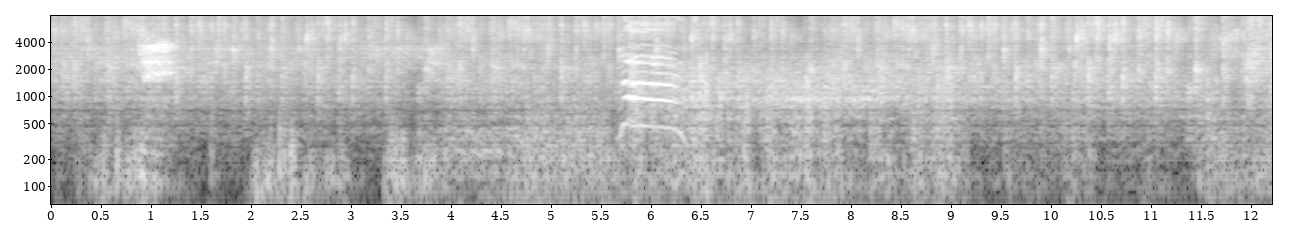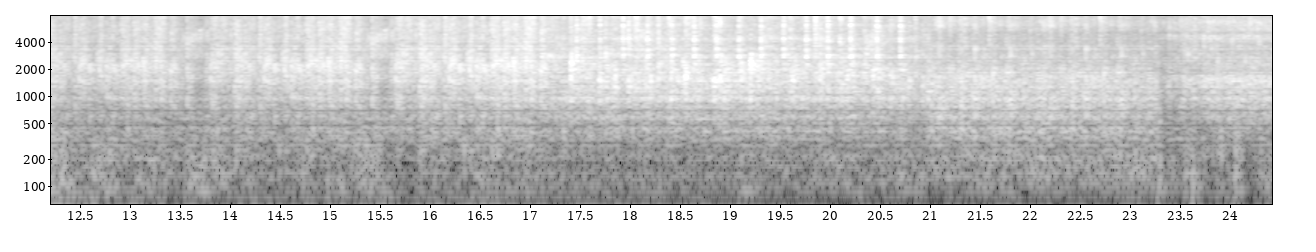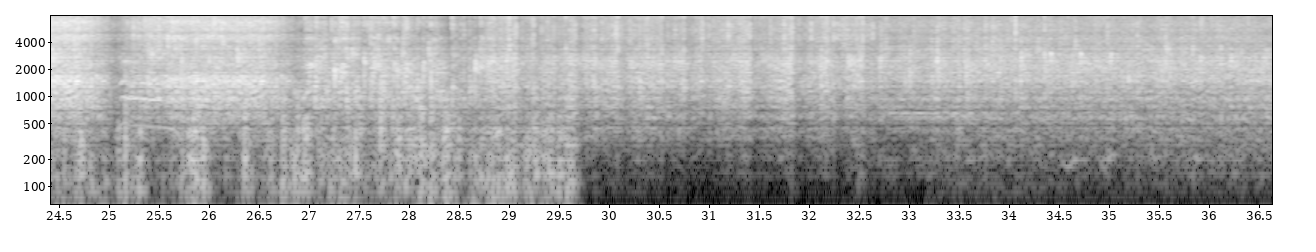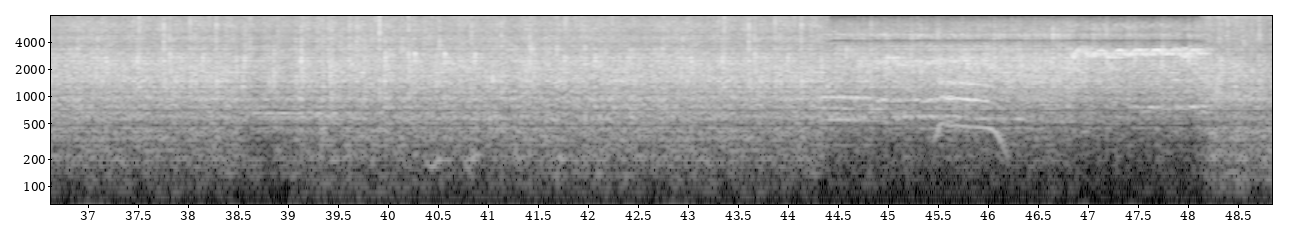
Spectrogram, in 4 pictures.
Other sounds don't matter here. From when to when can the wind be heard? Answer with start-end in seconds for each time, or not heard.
0.0-29.7.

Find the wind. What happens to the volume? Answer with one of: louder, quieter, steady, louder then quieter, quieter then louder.
quieter then louder.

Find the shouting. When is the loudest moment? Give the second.
6 s.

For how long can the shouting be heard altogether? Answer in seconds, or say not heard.
2 s.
